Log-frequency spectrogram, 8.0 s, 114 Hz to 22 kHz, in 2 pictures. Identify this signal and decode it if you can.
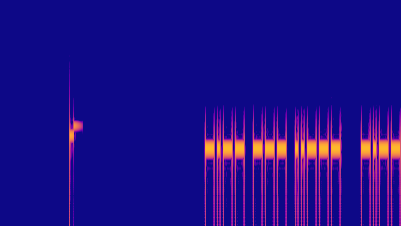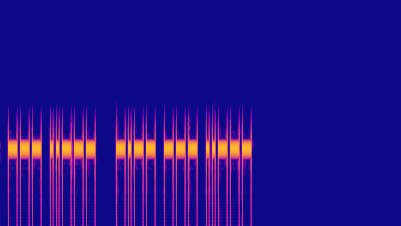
Morse code, heard as a keyed tone, about 40 wpm, 700 Hz. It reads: YO2 YO2 YO2
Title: Callsign Prefixes for Top 25 DXCC - Repeated 3x - 40wpm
